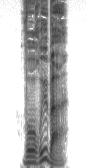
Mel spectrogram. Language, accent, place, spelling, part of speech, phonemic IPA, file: German, Germany, Berlin, worüber, adverb, /ˈvoːˌʁyːbɐ/, De-worüber.ogg
- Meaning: generally corresponding to über was; mainly: 1. over what 2. about what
